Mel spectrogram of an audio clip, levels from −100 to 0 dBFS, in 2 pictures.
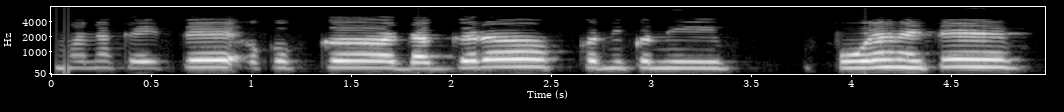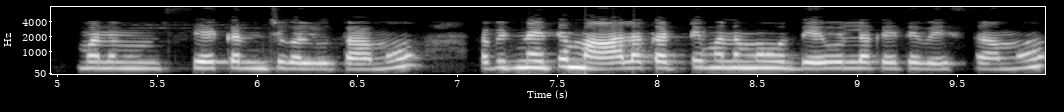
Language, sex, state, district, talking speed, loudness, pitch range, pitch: Telugu, female, Telangana, Karimnagar, 90 wpm, -15 LUFS, 275-305 Hz, 290 Hz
